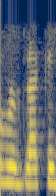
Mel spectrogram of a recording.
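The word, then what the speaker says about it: Rebekah: So if you Google Rebecca Jones for Congress, it'll come up.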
